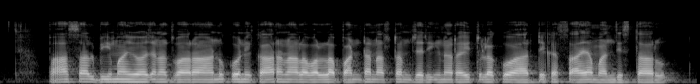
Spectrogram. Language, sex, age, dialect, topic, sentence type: Telugu, male, 25-30, Southern, agriculture, statement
